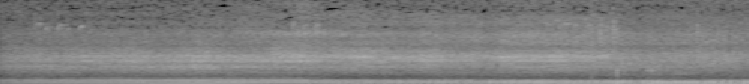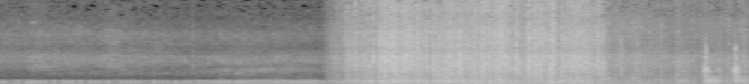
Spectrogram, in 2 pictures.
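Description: Off-road motorcycle engine idling, heard from the rider's helmet. About nine seconds in the bike pulls away, and loud engine and wind noise take over.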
